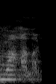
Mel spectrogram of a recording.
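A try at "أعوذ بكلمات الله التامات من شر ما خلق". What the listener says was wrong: اب بہت اسپیڈ میں پڑھ رہے ہیں, ذرا آرام آرام سے.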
